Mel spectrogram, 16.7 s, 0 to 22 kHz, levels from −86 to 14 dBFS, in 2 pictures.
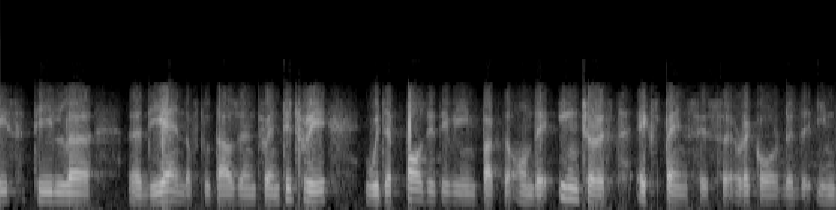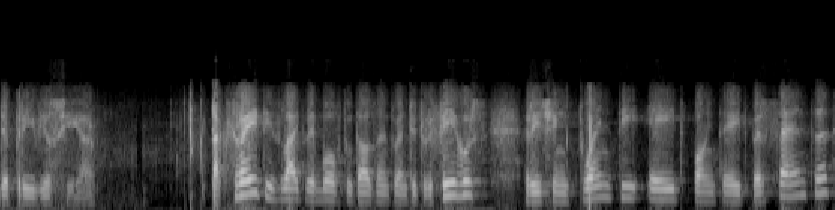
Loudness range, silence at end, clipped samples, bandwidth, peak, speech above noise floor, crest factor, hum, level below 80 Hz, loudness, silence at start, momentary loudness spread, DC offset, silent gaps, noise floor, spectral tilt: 7 LU; 0.05 s; under 0.1%; 5.4 kHz; 0 dBFS; 34 dB; 24 dB; none; -60 dBFS; -24 LUFS; 0 s; 12 LU; under 0.1%; none; -59 dBFS; -7 dB/octave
